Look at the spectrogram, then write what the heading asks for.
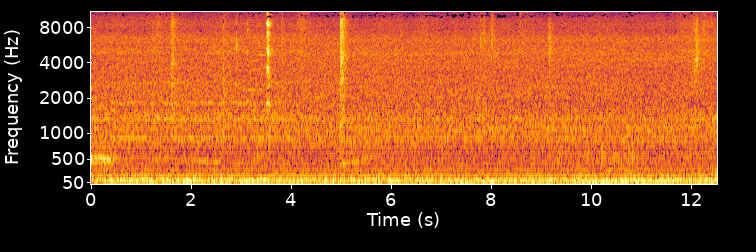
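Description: Beijing Daxing Airport Express train decelerating, heard inside the carriage: a steady low rumble of the running train, with an electric whine falling in pitch over the first couple of seconds as it slows. A few light clicks come in the first five seconds.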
